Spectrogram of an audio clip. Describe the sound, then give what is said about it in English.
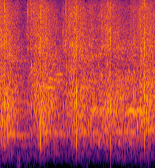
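A crowd applauds and cheers for Tate in a dense, steady wash of clapping, loud and continuous with scattered sharper claps poking through, no single voice standing out. “He just did something and you're cheering for Tate.”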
